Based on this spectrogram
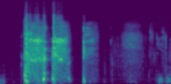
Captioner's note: coughing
